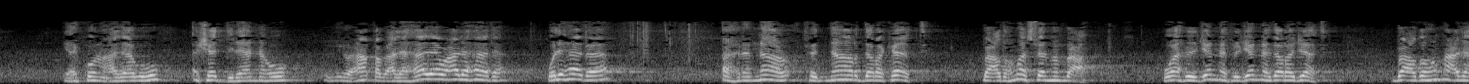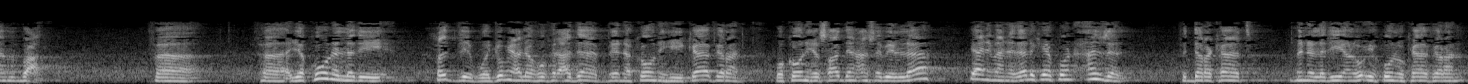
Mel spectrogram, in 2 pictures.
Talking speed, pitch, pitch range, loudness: 110 wpm, 185 Hz, 175-200 Hz, -19 LUFS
